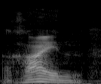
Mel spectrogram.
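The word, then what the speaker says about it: غين: Hein. So kind of like a G, not a G. So technically, the Arabic language does not have a G sound.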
